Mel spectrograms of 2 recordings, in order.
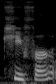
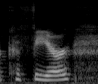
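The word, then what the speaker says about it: kefir: So I've started to do KEFAR or KEFAR. You'll hear it pronounced both ways, and you can do fermented milk KEFAR or water.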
